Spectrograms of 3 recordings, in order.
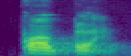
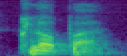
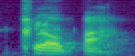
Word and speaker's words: Klopper: Honorable Kopla. Am I pronouncing it properly? Klopper. Klopper.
